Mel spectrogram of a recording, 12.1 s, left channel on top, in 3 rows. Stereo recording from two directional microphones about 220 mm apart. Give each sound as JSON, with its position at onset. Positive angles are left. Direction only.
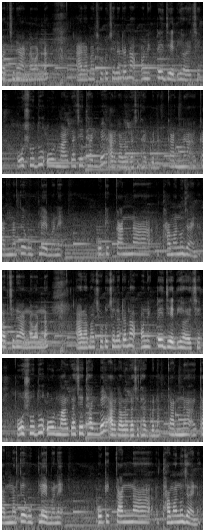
{"t": 0.0, "sound": "speech", "side_deg": -25}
